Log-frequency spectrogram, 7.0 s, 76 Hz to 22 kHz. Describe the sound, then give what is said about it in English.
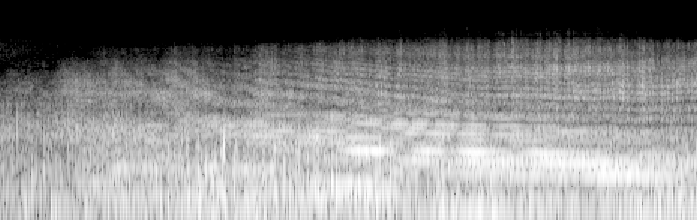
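An Aztec propeller airplane engine drones loudly and steadily while climbing through 500 feet after departing Somerville, with a broad roaring wash and layered humming tones that shift slightly in pitch as the prop RPM is brought back a little for the climb. “We'll bring my prop RPM back just a little bit for the climb.”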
